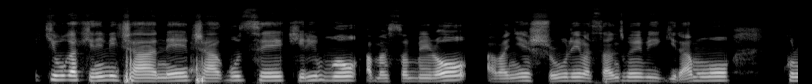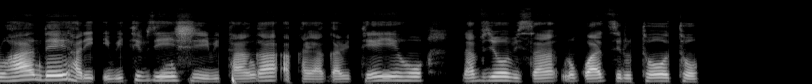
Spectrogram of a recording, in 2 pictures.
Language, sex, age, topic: Rundi, male, 36-49, education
